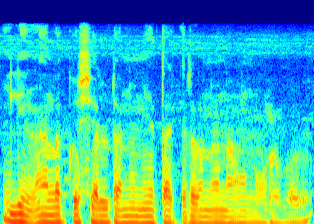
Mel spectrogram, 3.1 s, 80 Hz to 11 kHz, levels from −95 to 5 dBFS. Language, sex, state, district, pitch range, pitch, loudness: Kannada, male, Karnataka, Koppal, 95-110 Hz, 100 Hz, -17 LUFS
